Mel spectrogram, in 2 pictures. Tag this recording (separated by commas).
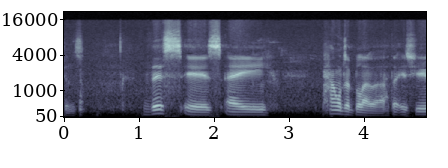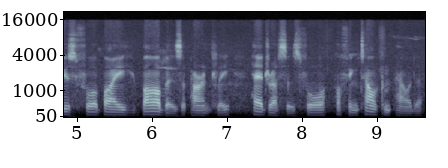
Speech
